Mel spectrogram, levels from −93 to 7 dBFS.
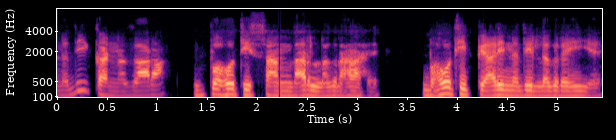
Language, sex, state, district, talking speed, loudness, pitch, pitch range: Hindi, male, Bihar, Gopalganj, 175 wpm, -17 LUFS, 125 Hz, 120-135 Hz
